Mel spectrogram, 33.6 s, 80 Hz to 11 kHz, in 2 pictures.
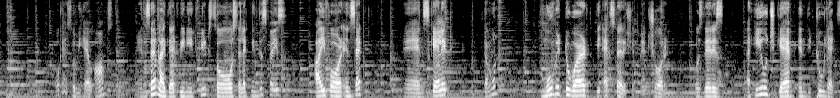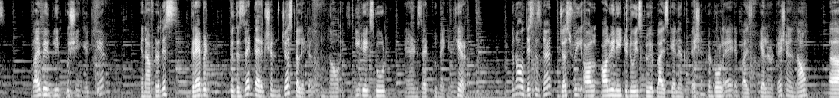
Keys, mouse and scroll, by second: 0.2 Tab, 0.7-1.9 middle drag, 1.9 scroll down 1, 2.1 middle click, 3.1 scroll up 1, 3.4 Tab, 3.7 shift+middle click, 4.3 scroll up 1, 4.5 click, 7.1 click, 8.3 s, 9.2 click, 9.9-10.4 scroll up 1, 10.7 g, 11.0 x, 11.7 click, 11.9 shift+middle click, 12.2 scroll down 1, 12.4 middle click, 12.7 g, 12.9 y, 13.5 x, 14.3 click, 14.9 middle click, 15.8-16.1 scroll down 1, 17.4-18.7 scroll up 1, 19.3 scroll up 1, 19.5 shift+middle click, 19.9 g, 20.3 z, 22.4 click, 22.7 scroll down 1, 22.8 middle click, 23.1 e, 23.5 z, 24.4 z, 25.9 click, 26.1 Tab, 26.3-27.6 scroll down 3, 26.5 middle click, 27.0 middle click, 27.6 middle click, 27.7 scroll down 1, 27.9 shift+middle click, 28.1 scroll up 1, 29.6 ctrl+a, 30.2 click, 31.0 ctrl+a, 31.4 click, 32.8 right click.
